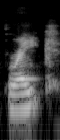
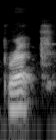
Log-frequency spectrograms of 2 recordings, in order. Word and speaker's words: break: a lucky break remember the pronunciation is break not Breck they're down on your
